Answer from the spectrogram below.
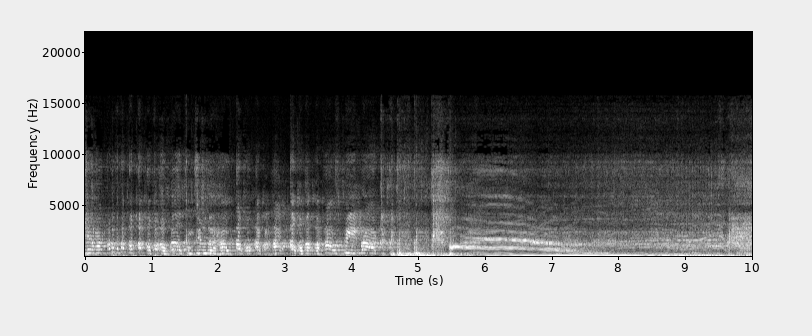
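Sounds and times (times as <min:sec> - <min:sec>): beatboxed drum hits: 0:04.4 - 0:05.8
siren-like vocal sweep: 0:05.5 - 0:10.0.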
